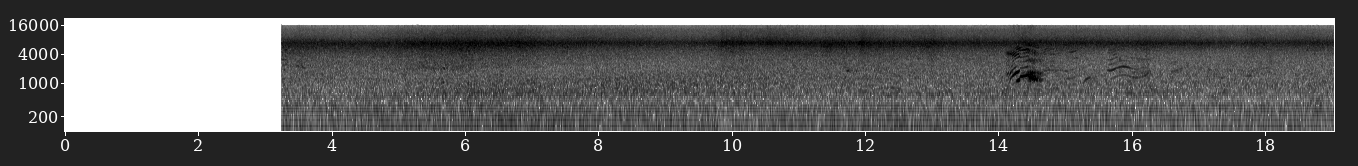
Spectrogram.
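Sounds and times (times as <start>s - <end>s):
ocean surf breaking: 3.3s - 19.0s.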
